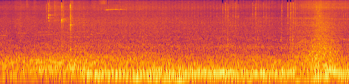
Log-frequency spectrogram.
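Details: Honda Beat Deluxe scooter after CVT block bearing replacement: steady even low drone, no grinding or rattle from the belt drive; CVT no longer noisy.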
